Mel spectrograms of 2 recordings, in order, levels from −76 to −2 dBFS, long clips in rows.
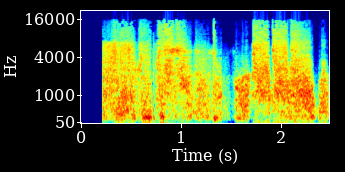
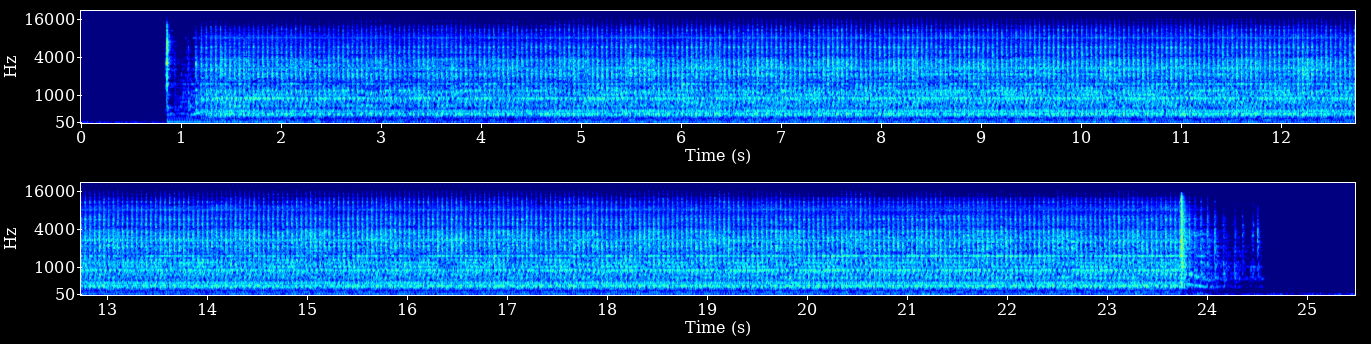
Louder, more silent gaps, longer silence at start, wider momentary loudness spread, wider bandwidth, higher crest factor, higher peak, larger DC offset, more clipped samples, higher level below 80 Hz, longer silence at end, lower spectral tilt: first, -7 LUFS vs -35 LUFS; neither; second, 0.2 s vs 0.85 s; first, 6 LU vs 2 LU; first, over 20 kHz vs 17 kHz; second, 8 dB vs 32 dB; first, 0 dBFS vs -6 dBFS; neither; first, 0.4% vs under 0.1%; first, -34 dBFS vs -62 dBFS; second, 0 s vs 0.9 s; first, -2 dB/octave vs 0 dB/octave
